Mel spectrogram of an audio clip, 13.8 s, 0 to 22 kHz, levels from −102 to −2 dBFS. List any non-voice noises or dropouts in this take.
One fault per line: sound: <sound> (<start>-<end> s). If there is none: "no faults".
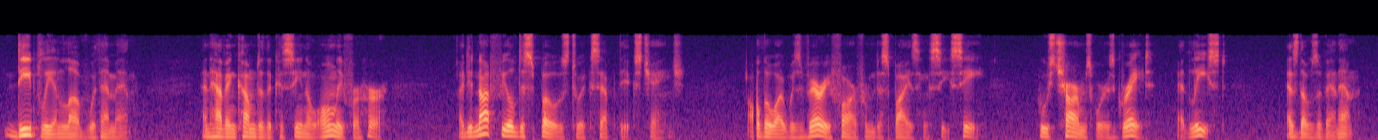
sound: dropout (7.5-7.6 s)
